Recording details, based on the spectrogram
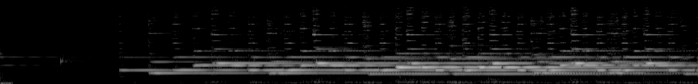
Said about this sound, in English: It's sometimes called the glass harp, an array of wine glasses that you play by rubbing your finger on the rim. What you might not know is that the instrument was invented by an Irishman, Richard Pockrich, from County Monaghan, in 1742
